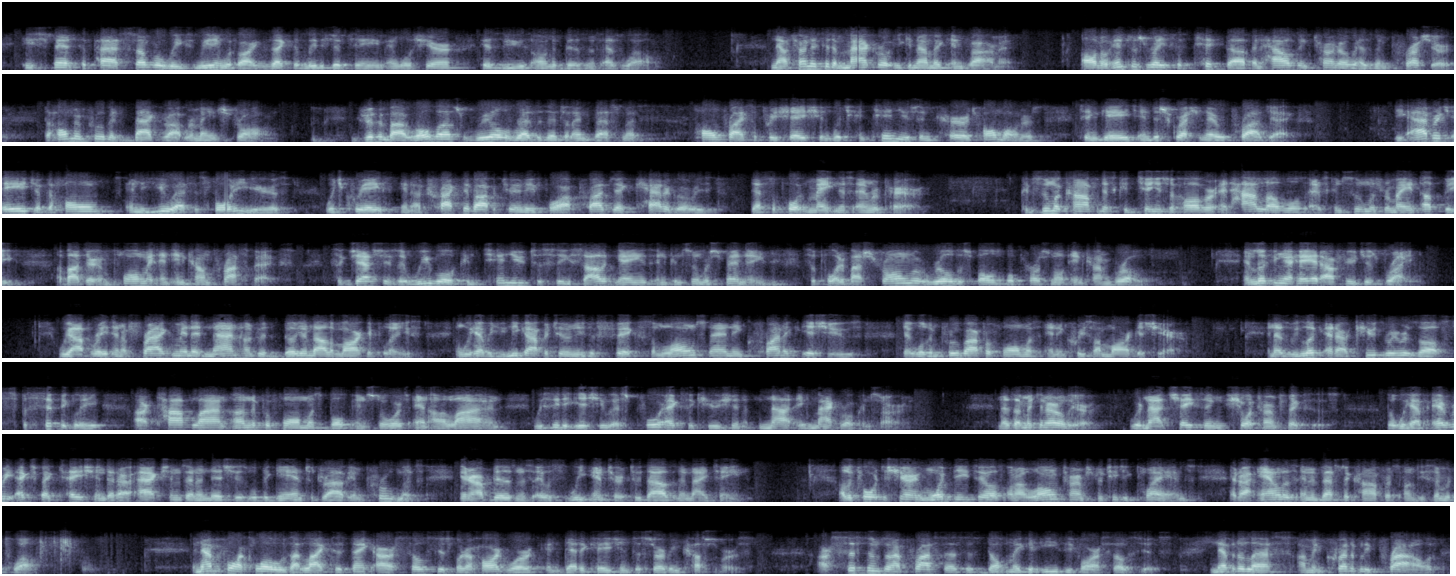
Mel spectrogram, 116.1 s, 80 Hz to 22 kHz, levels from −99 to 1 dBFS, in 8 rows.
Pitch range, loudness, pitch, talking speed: 105-125 Hz, -23 LUFS, 115 Hz, 145 wpm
